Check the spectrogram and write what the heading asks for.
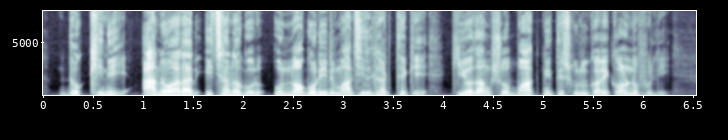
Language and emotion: Bengali, neutral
